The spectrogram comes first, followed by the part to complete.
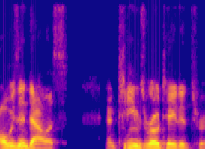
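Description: Here is a man with an unremarkable speaking voice and fairly high pitch. He moves at a moderate pace with lively intonation. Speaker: podcast co-host. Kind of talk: casual chat.

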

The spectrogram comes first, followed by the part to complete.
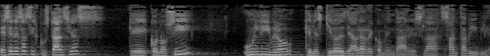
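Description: A man speaks fairly slowly at a fairly high pitch, with very wide pitch swings and a dark, mellow, somewhat breathy tone. Audible room echo surrounds the voice. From Colombia, Bogotá. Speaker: financial stewardship speaker. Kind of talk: church seminar talk. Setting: church with audience.

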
